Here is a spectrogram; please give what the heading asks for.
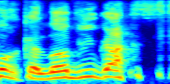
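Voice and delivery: gushing rock drummer voice. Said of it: "I think you could do a good [name]".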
